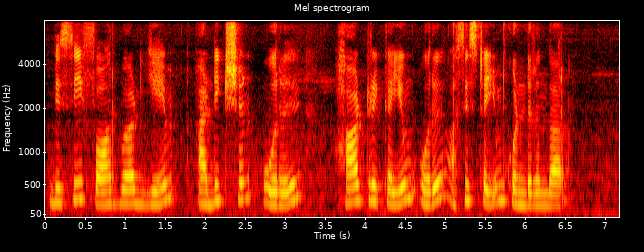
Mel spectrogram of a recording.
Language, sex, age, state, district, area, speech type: Tamil, female, 18-30, Tamil Nadu, Tiruvallur, rural, read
